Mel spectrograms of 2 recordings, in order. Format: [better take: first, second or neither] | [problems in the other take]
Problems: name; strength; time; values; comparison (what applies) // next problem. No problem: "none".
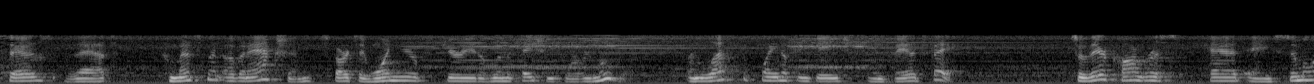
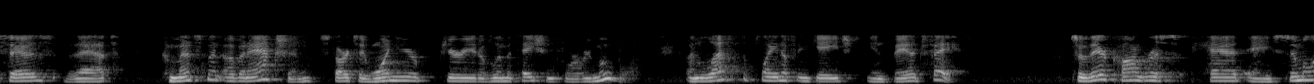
second | background sound (Sawing); 13 dB below the speech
